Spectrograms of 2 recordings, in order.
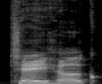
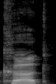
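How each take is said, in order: First: The name is said as two syllables. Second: The name is said as one syllable. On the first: The speaker calls it right. "I feel more comfortable saying K Huck" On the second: The speaker calls it wrong. "Cuck just sounds weird"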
